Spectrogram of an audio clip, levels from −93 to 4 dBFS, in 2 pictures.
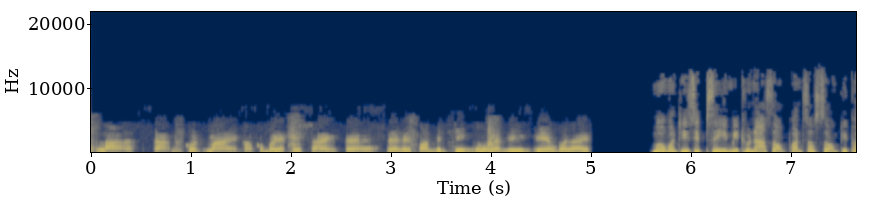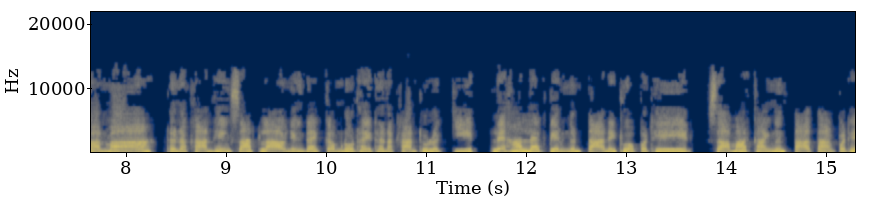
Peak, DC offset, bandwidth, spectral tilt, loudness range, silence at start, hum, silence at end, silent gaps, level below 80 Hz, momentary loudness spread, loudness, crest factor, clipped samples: -4 dBFS; under 0.1%; 13 kHz; -5 dB/octave; 2 LU; 0 s; none; 0 s; 5.15-5.58 s, 11.55-11.60 s, 13.71-13.77 s; -60 dBFS; 5 LU; -20 LUFS; 16 dB; under 0.1%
